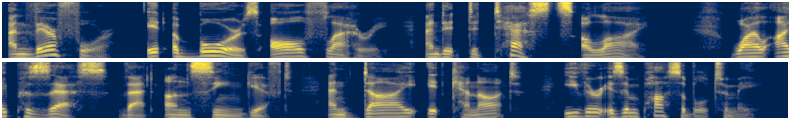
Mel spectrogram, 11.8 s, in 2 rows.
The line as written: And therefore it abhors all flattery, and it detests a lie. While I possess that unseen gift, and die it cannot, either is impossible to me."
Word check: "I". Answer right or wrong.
right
